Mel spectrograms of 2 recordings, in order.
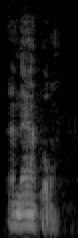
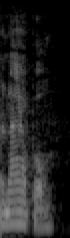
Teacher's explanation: All right, a phrase like an apple, and you see an ends with a consonant. A is the vowel for apple. So we are going to connect them. An apple. All right, an apple will sound like an apple.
